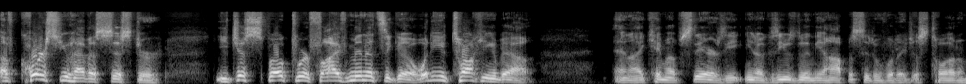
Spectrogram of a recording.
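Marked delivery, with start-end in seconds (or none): 0.0-5.4 put-on, high, all-out screamed ranting outburst. Retelling how the father answered the mother: imitating a scream. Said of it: "I'd hear him screaming".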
